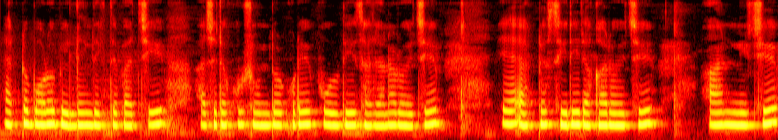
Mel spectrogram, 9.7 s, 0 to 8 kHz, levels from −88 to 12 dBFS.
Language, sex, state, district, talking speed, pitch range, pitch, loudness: Bengali, female, Jharkhand, Sahebganj, 130 wpm, 225-235 Hz, 230 Hz, -14 LUFS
